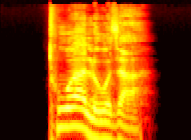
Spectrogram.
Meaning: inflection of torlos: 1. strong/mixed nominative masculine singular 2. strong genitive/dative feminine singular 3. strong genitive plural
- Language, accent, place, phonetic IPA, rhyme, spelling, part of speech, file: German, Germany, Berlin, [ˈtoːɐ̯loːzɐ], -oːɐ̯loːzɐ, torloser, adjective, De-torloser.ogg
